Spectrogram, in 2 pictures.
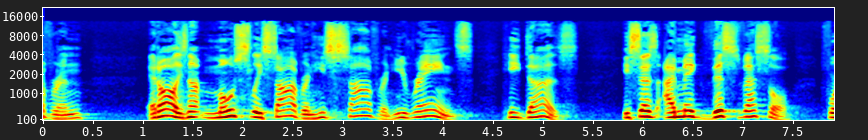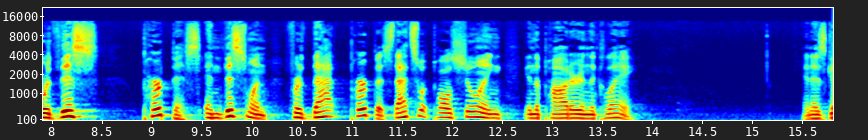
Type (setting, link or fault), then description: setting, large echoing room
